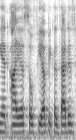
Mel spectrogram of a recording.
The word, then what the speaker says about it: Hagia Sophia: sites and places uh the way the turkish people pronounce it so um that's why i am pronouncing it aya sofia because that is how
